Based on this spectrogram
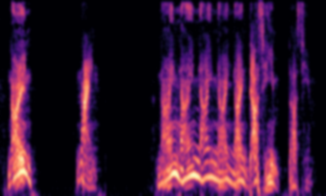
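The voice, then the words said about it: Put-on German accent, somewhat off. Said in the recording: “let me find my German accent ... I feel like it's still a little bit Asian”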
